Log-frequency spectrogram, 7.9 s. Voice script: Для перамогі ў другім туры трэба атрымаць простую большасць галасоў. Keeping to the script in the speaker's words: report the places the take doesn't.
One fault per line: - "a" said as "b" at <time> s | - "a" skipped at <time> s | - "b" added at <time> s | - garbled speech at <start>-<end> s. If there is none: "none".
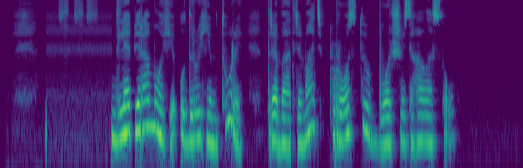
none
